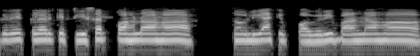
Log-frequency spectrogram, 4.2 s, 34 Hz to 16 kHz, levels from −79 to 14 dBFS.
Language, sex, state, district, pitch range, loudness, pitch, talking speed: Hindi, male, Bihar, Sitamarhi, 190-200 Hz, -13 LUFS, 195 Hz, 155 wpm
